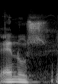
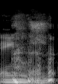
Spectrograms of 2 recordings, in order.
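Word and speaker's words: annus: Jeg tror, det skal udtales anus, ikke anus.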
